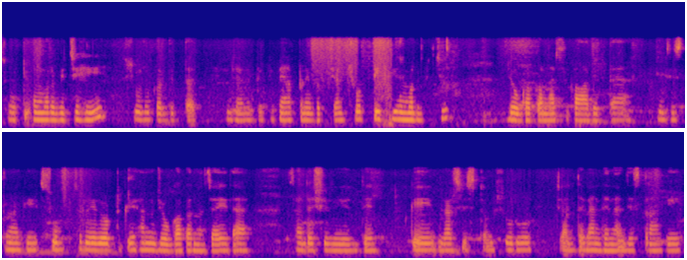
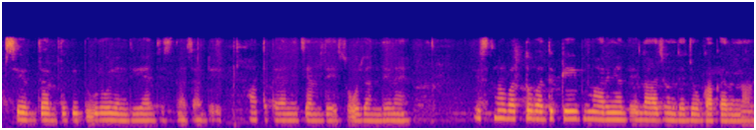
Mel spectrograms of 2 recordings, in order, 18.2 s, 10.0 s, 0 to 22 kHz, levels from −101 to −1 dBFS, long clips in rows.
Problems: constant background noise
